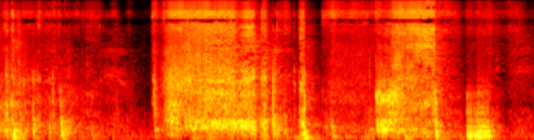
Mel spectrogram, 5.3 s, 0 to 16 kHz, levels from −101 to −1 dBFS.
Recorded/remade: recorded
